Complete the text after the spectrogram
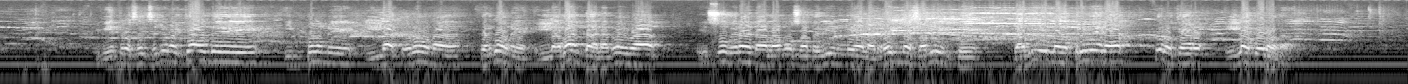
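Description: A woman speaks into a microphone, heard over loudspeakers.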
